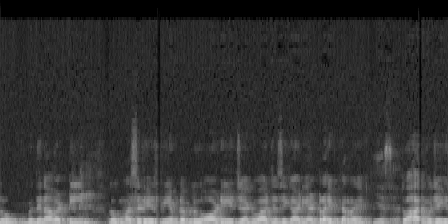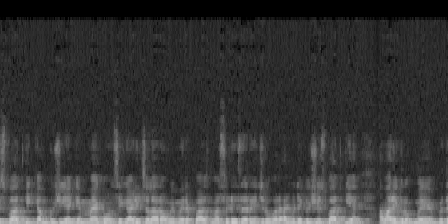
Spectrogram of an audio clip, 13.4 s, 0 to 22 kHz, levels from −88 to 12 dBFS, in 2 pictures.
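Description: Low bit depth without dither runs through the whole clip as a grainy distortion that moves with the audio. Quiet passages turn gritty and the faintest parts sputter, with the error sitting roughly 35 dB below the signal. The likely cause is rounding to about 8 bits with no dither. Short concealed packet loss occurs at 2.35 to 2.42 s and again at 6.27 to 6.34 s. About 40 ms went missing each time, and the receiver filled the gap by extending the preceding sound before blending back, leaving a brief smear or wobble.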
